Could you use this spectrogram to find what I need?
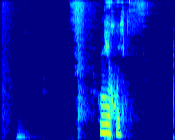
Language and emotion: Russian, neutral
